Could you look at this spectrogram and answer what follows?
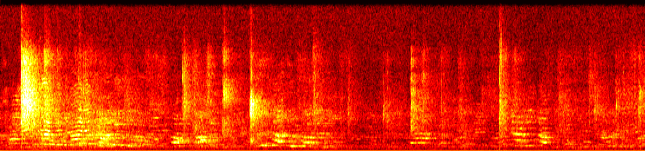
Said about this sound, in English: Please stand and go to seven people. Slap them the hottest high five you've given in your life till their palms almost bleed.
